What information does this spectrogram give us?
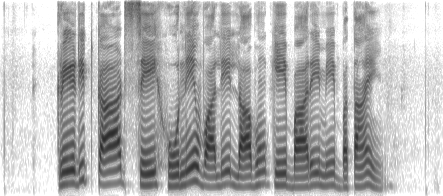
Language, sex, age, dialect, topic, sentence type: Hindi, male, 18-24, Garhwali, banking, question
